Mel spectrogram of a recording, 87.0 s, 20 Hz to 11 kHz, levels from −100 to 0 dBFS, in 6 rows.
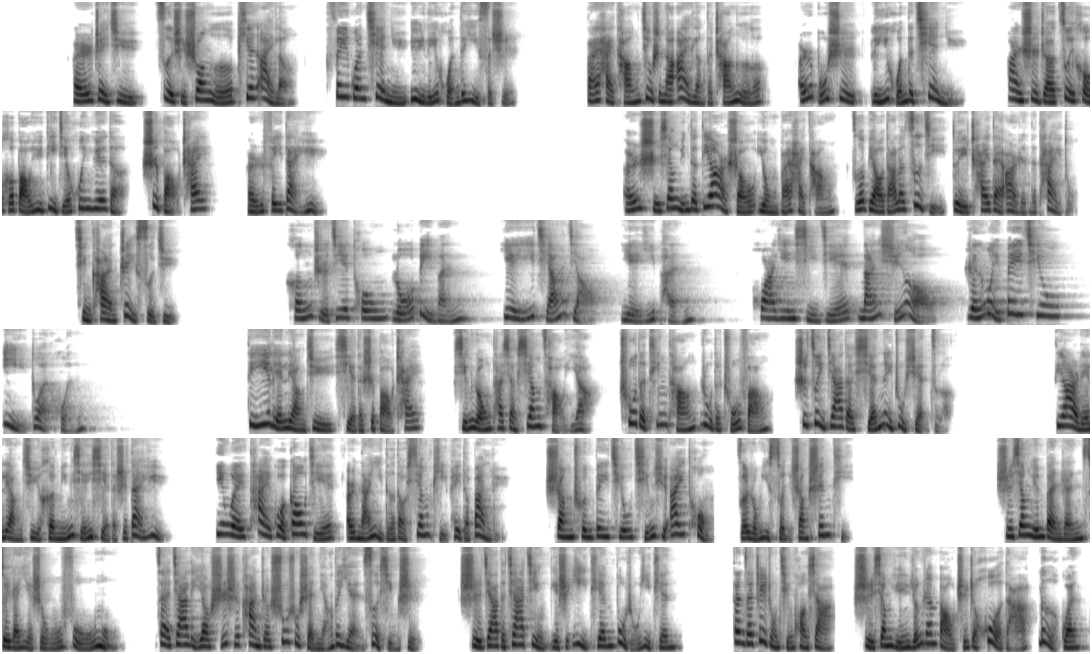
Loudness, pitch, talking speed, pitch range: -19 LUFS, 220 Hz, 180 characters per minute, 185-270 Hz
